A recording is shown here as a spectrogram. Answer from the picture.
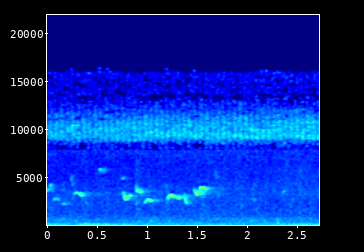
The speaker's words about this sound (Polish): Co to za ptak śpiewa? Poczekajcie. I co słyszysz? Świerszcza. I ptaka albo wróbla. I szelest wiatru.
